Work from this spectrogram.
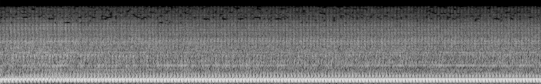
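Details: Freshly assembled Trailmaster 150 stroker single-cylinder engine with cleaned head and valve job, first start: quick, steady thumping idle with constant beat, no knocks or stumbles; healthy.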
